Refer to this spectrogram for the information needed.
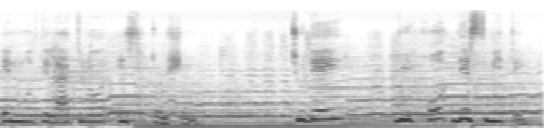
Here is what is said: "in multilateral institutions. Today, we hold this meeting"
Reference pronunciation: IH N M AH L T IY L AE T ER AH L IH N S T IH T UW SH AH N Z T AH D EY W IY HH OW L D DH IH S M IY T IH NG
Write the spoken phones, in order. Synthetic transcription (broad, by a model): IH N M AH L T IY L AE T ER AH L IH N S T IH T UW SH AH N T AH D EY W IY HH OW L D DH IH S M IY T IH NG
